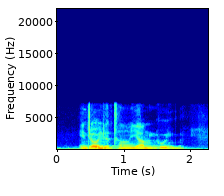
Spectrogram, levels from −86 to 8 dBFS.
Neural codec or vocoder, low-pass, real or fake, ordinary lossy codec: codec, 24 kHz, 0.9 kbps, WavTokenizer, medium music audio release; 7.2 kHz; fake; none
